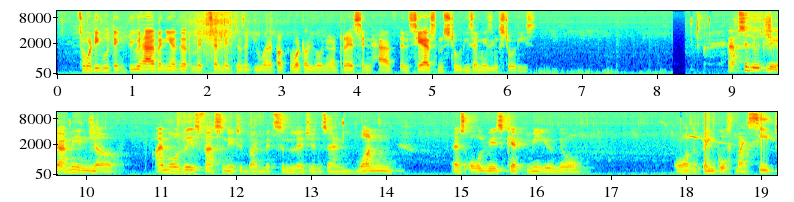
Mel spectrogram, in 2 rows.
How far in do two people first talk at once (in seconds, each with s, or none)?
none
